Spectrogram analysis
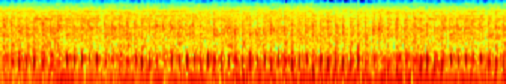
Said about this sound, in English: Is it a jackhammer? Yes, it is!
